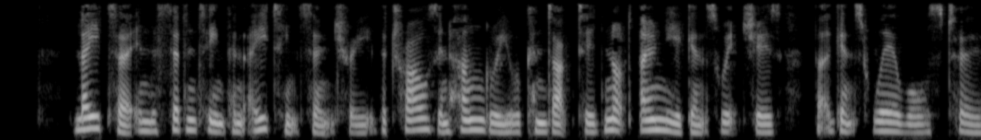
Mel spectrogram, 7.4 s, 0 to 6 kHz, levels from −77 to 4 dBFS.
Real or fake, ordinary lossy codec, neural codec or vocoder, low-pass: fake; MP3, 32 kbps; codec, 16 kHz, 6 kbps, DAC; 5.4 kHz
